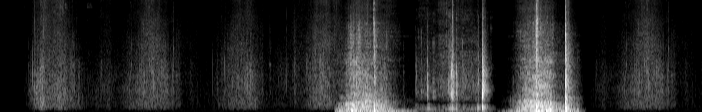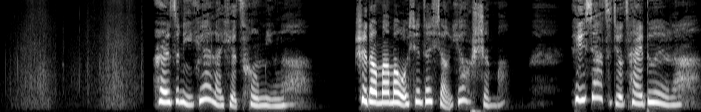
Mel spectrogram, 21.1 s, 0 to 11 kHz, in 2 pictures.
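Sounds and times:
soft footsteps: 0.4s - 7.4s, 8.9s - 12.7s
drawer being pulled open and rummaged through: 5.0s - 8.7s
speech: 12.9s - 15.1s, 15.9s - 18.2s, 19.1s - 21.0s.

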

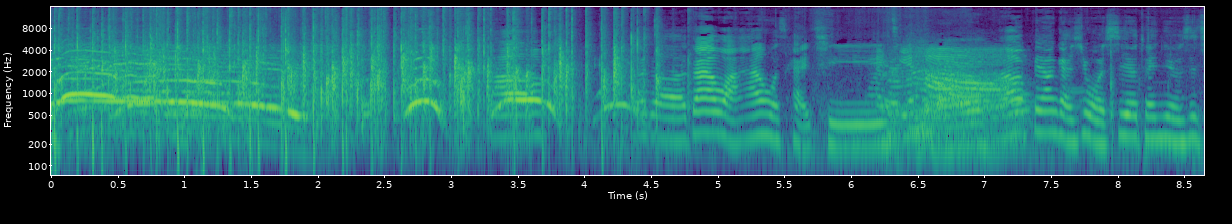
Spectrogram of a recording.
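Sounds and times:
raised voices and whoops: 0.0s - 2.0s, 2.6s - 4.4s
crowd clapping to welcome a lecturer: 0.0s - 4.9s
speech: 4.9s - 8.6s.

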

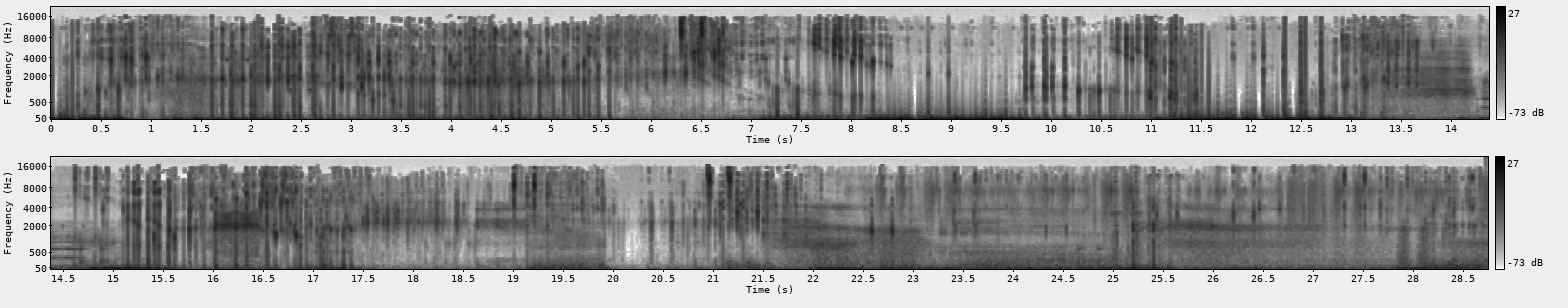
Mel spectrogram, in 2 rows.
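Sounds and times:
wet mouth sounds and sucking noises: 0.0s - 28.7s
heavy breathy exhales: 13.3s - 14.9s, 18.6s - 20.1s, 21.5s - 28.7s.

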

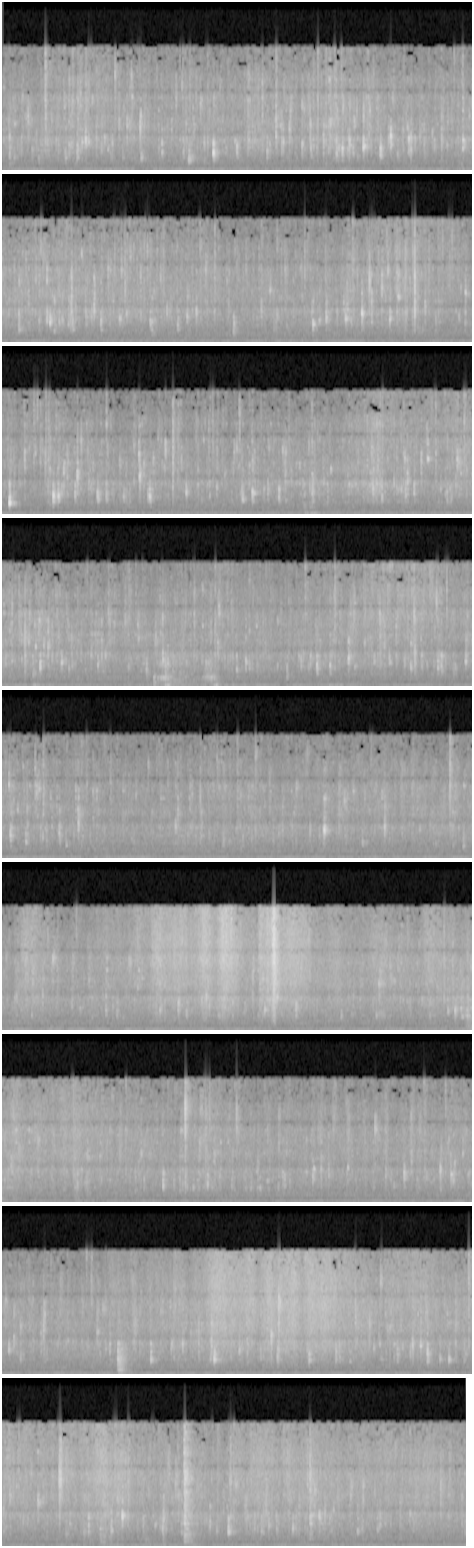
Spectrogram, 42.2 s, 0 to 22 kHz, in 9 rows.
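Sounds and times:
ground meat cutlets frying in hot oil: 0.0s - 42.2s
scrapes: 15.6s - 16.6s.

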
